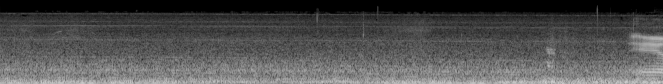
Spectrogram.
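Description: Turbine Duke aircraft engine in a flight simulator, a steady, loud turboprop drone holding even throughout, with a faint rising whine entering near the end as power is added, no voices over it.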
